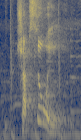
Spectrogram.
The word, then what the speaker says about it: chop suey: Next is chop suey. Chop suey. The letter U after the S in the second syllable or the second word has the elder brother oo. So that's why you say chop suey.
